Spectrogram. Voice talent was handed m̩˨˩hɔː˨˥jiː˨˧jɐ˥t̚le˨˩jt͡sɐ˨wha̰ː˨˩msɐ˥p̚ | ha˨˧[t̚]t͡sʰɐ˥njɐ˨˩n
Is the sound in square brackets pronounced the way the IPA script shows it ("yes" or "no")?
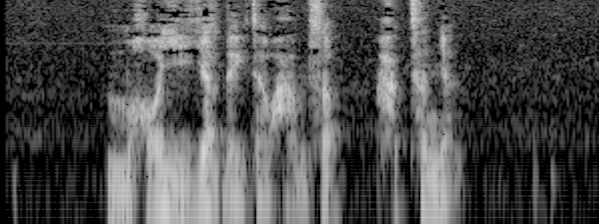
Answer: no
